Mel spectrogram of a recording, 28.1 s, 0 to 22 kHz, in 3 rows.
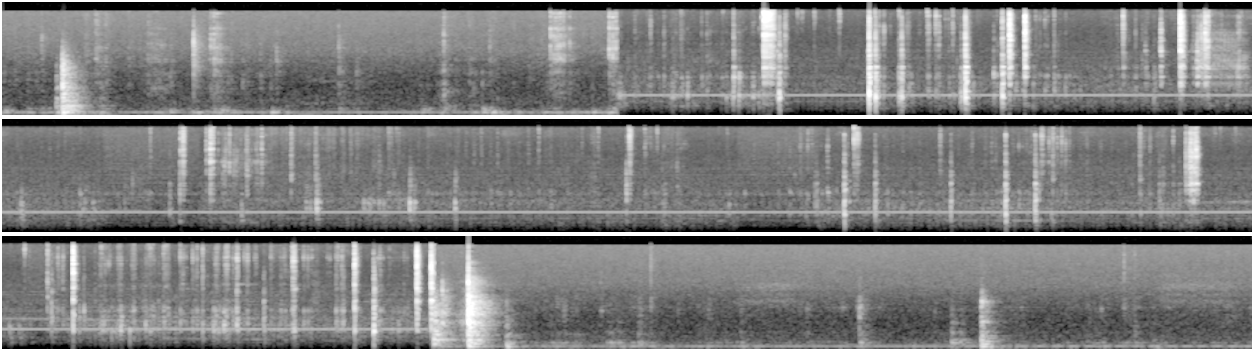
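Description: Irregular metallic clicks and clinks of a small ratchet with a Torx T25 socket and loose steel bolts as the bolts are backed out of a transmission valve body's accumulator plate and set down on a tabletop. A faint steady tone runs underneath for much of the middle.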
